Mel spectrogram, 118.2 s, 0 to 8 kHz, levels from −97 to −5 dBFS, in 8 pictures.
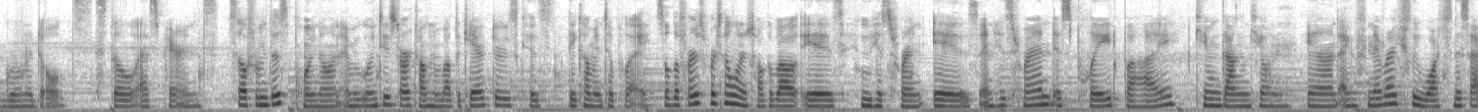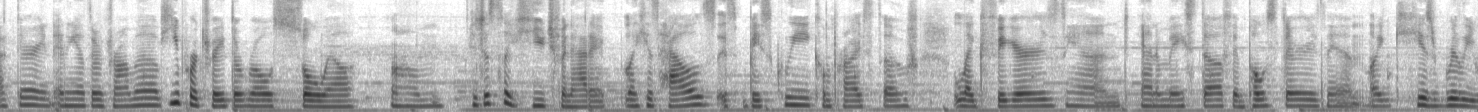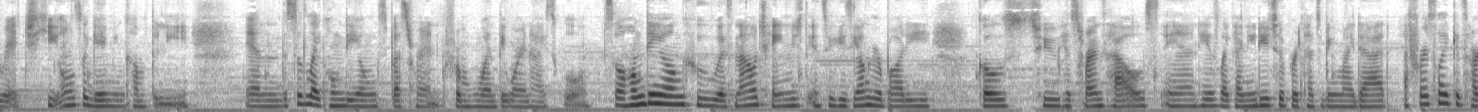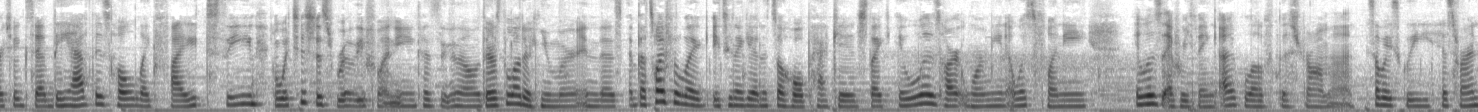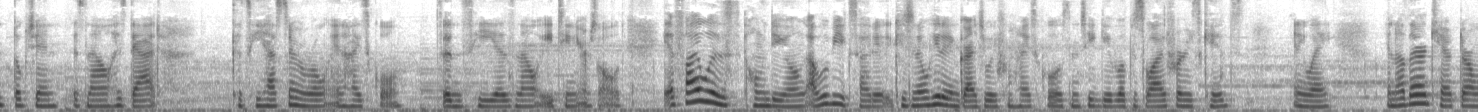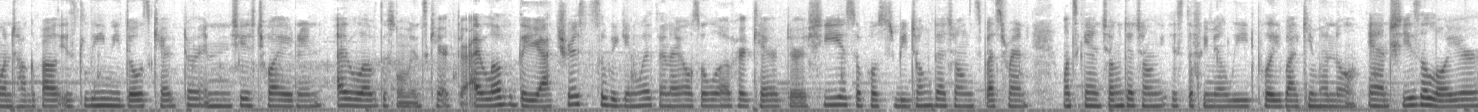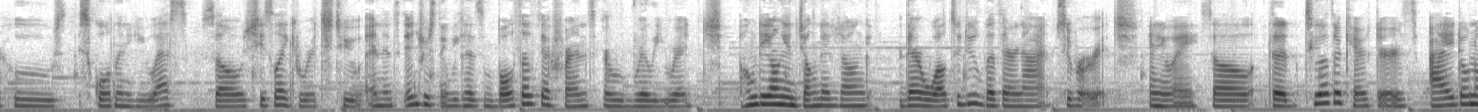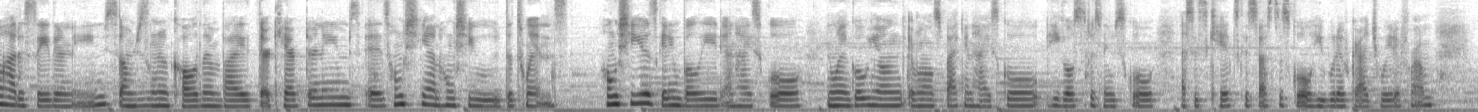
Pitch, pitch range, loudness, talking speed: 170 Hz, 160-185 Hz, -35 LUFS, 205 wpm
